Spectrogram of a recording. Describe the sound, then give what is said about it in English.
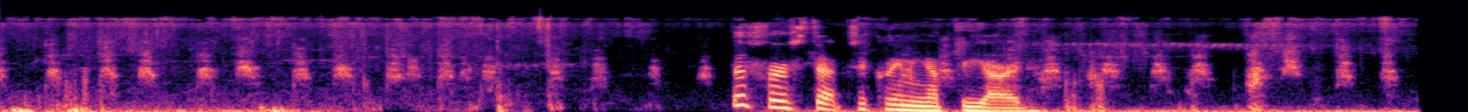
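Backyard ducks, let out to help turn over the yard, call in a steady stream of honking, quacking notes, with a burst of louder calls midway, while a man talks over them outdoors. “So I left the birds alone out here for a while and they've been having a grand old time.”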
